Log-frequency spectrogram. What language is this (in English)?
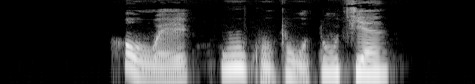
Chinese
